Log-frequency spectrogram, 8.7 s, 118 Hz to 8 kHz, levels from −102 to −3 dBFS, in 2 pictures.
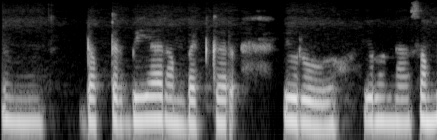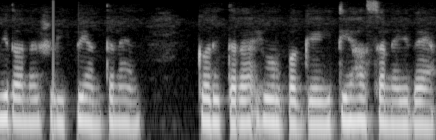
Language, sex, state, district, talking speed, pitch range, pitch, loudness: Kannada, female, Karnataka, Chamarajanagar, 90 wpm, 195-210 Hz, 200 Hz, -25 LUFS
